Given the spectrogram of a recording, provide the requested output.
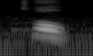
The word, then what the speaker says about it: talk: So how about talk? Talk. TALK. Yes, you just say you know as what you can see from that word, talk. Yes, without L. reducing it or without Oh. omitting, Okay.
